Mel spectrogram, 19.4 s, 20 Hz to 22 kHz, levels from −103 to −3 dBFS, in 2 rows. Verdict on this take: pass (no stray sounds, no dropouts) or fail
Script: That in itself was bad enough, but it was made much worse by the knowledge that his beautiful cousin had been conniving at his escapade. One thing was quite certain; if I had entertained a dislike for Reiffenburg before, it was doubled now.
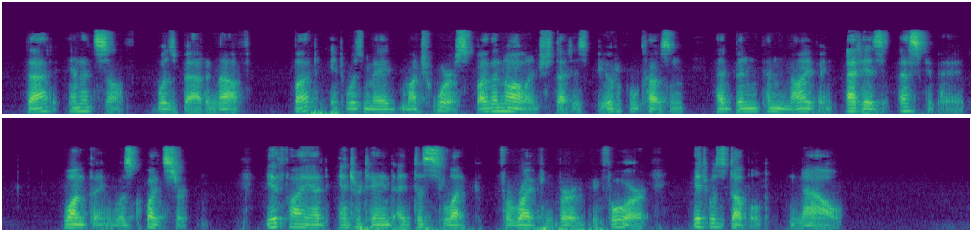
pass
